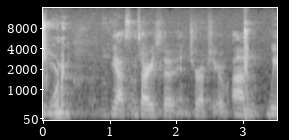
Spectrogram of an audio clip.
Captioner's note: laughs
